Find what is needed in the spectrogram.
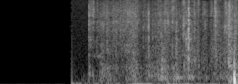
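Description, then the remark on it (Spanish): Glass first-aid kit items rattle and clink as they're handled while the kit is being tidied, over a steady rustle, ending with a sharp knock as something is set down. No one speaks. “con cuidado. Esas cosas son de vidrio.”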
